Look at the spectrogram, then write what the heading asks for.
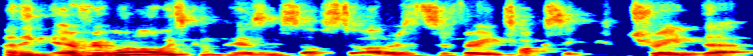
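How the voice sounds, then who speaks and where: A man's voice: medium pitch, quick pace, darkish tone, reverberant, rough recording. A man from Flanders with a Flemish accent, a Dutch native speaker talking in English as a guest author, candid and reflective, often laughing. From Belgium (Flanders). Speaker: horror author, podcast guest. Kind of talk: casual interview chat.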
